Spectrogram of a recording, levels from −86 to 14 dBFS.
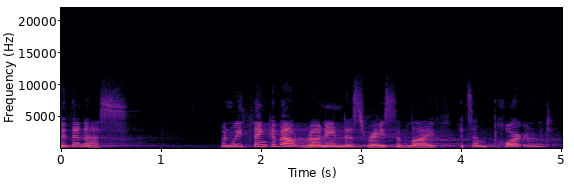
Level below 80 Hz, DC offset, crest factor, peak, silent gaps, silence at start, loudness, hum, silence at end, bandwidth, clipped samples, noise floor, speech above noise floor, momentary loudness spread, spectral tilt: under -90 dBFS; under 0.1%; 20 dB; -8 dBFS; none; 0 s; -28 LUFS; none; 0.1 s; 10.5 kHz; under 0.1%; -68 dBFS; 40 dB; 13 LU; -4.5 dB/octave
